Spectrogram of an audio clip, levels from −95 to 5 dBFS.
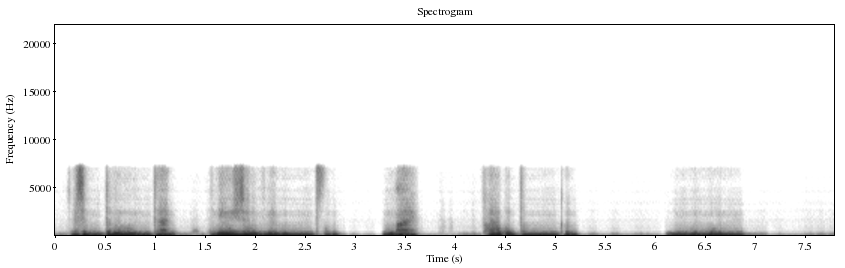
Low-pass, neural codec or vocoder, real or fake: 7.2 kHz; codec, 16 kHz, 0.5 kbps, FreqCodec, smaller model; fake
